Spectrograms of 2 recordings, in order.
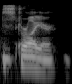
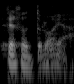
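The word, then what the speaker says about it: Destoroyah: You have to say it like that. It's not destroyer. Desodroya.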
